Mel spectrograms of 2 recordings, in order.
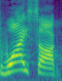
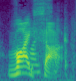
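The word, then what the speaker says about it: Weissach: the optional viso Pac the visce is that pronunciation right we I SS a CH H you'd think it's yck but it's vck vck now that was an $84,000 option it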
